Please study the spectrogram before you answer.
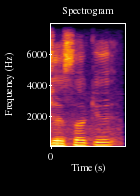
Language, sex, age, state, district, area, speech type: Urdu, male, 45-60, Delhi, South Delhi, urban, spontaneous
